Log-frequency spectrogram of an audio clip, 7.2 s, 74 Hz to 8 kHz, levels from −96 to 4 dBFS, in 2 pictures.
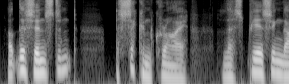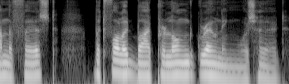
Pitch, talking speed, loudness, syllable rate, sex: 115 Hz, 150 wpm, -20 LUFS, 4.7 syllables/s, male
